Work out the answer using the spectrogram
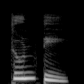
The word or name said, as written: ತುಂಟಿ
